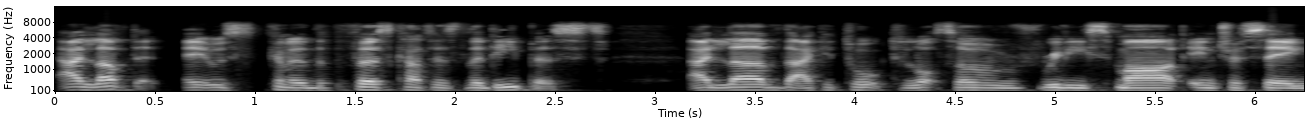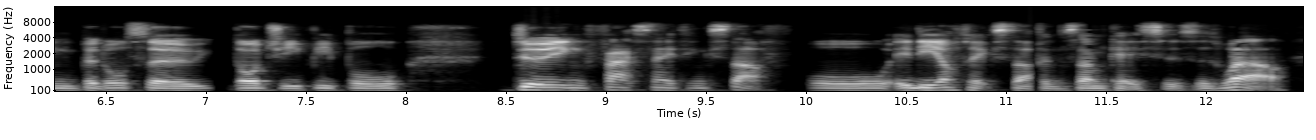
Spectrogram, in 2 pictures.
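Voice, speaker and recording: A man's voice: lowish voice, level tone, moderate pace, sharp tone, lo-fi sound. A man in his forties from Norway telling his story casually as an interview guest, enthusiastic and self-deprecating. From Oslo, Norway. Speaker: podcast guest, financial journalist.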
